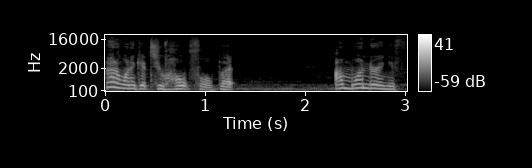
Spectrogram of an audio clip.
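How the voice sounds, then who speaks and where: A woman's voice: fairly high pitch, quick pace, a crowd in the background, close to an everyday voice. A woman playing an earnest, shy young ship's engineer in a video game, with folksy, hesitant phrasing. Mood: tender, hesitant. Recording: game audio under music.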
